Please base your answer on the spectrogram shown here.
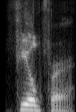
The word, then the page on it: fieldfare: American English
